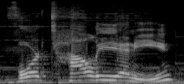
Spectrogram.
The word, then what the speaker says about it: Vortaliani: There's going to be let me see if I can pronounce this right. Vortalieni. It's like you gotta pronounce it like Italian. Vortalieni.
